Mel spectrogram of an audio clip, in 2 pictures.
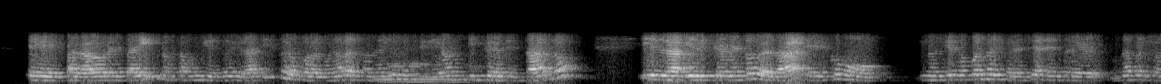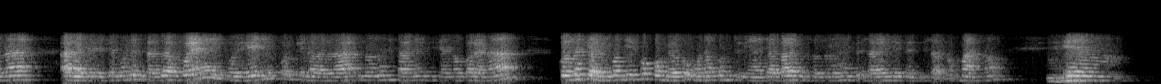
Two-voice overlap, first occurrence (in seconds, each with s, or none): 3.7 s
